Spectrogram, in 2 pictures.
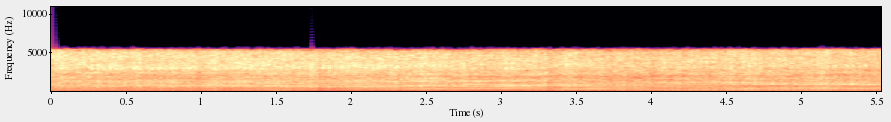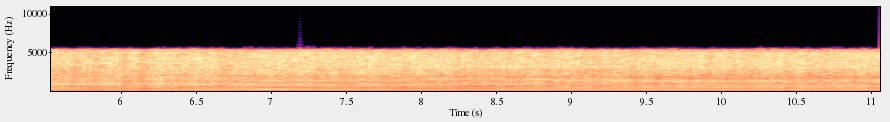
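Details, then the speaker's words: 2003 Huskee by MTD 22" self-propelled mower, over half a tank of gas, run deliberately dry to winterize: single-cylinder drone at steady speed with a slight waver as it starts to hesitate; early fuel starvation. "Run them completely dry. And I didn't even put any gas in the mower even when I started cutting. There was about over a half a tank of gas. Sounds like it's starting to kind of hesitate a little bit."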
